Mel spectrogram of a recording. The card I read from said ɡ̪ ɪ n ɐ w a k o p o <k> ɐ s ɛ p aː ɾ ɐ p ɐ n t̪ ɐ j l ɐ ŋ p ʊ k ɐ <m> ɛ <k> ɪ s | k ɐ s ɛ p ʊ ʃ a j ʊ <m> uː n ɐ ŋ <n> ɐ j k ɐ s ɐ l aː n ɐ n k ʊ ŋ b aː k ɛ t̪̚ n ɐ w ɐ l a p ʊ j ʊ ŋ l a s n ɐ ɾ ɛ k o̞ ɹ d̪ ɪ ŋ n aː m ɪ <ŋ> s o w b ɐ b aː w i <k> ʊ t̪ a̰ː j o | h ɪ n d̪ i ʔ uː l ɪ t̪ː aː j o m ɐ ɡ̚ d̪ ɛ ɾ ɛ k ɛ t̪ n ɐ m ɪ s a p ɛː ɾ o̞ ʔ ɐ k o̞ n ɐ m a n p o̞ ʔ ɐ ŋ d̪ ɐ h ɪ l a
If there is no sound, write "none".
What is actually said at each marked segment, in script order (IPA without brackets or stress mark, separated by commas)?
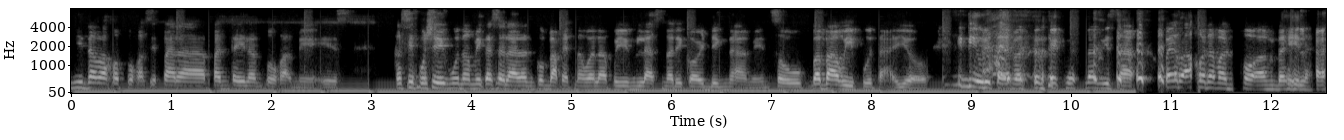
k, m, ʔ, ŋ, m, n, p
